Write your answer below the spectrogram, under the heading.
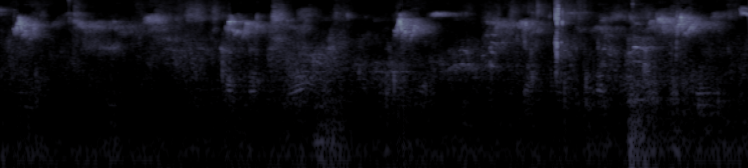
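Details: Loud crying from baby monkey Jinx, bitten hard by fellow monkey Jade: thin, very high wailing squeals repeated unevenly, with a soft steady hum and a few faint thuds.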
